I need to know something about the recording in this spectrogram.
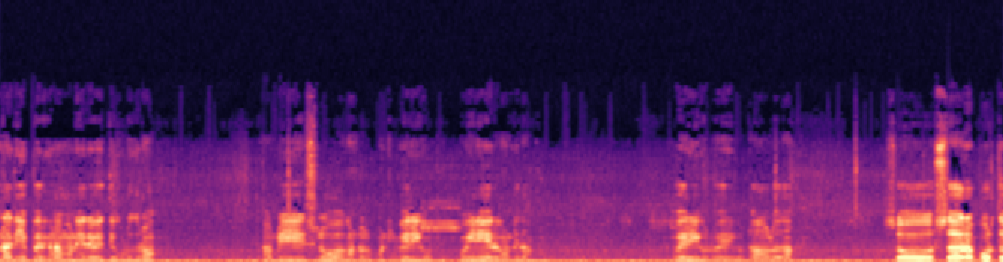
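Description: Steady low rumble of a moving car heard from inside the cabin: engine and road noise while driving in traffic, with a man talking in short stretches over it.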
